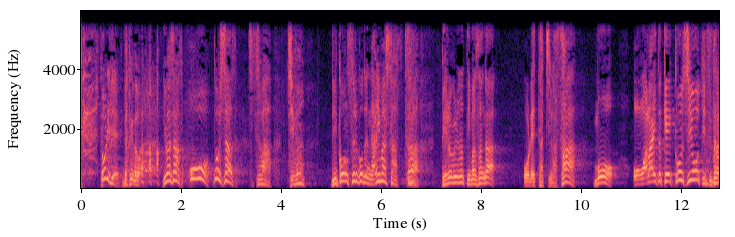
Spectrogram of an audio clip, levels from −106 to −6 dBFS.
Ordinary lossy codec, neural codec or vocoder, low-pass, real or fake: none; none; 5.4 kHz; real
